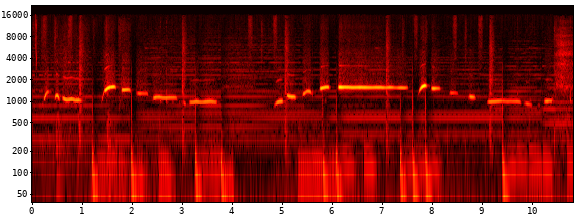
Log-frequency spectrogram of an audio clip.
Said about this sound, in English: So I'm just going to whistle for about 10 seconds starting now.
